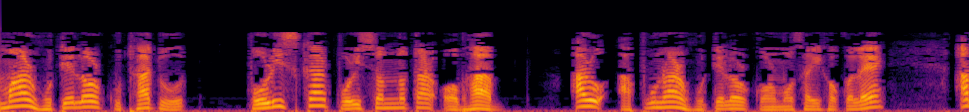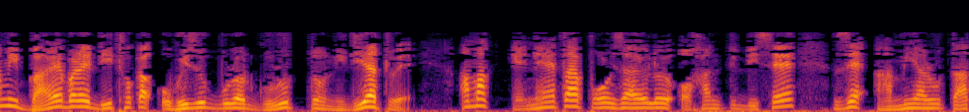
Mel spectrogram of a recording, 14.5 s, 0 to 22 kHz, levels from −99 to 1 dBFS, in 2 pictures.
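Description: Speech, with heavy coding damage across the whole clip. Nothing is present above about 6.6 kHz, and the treble below that cut-off is rough and hissy, with grainy sibilants and smeared consonant onsets. This matches Vorbis compression at a very low rate, likely around 16 kbps. The encoder drops the band limit and quantises the remaining high residue so coarsely that fine detail turns into noise of similar energy.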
